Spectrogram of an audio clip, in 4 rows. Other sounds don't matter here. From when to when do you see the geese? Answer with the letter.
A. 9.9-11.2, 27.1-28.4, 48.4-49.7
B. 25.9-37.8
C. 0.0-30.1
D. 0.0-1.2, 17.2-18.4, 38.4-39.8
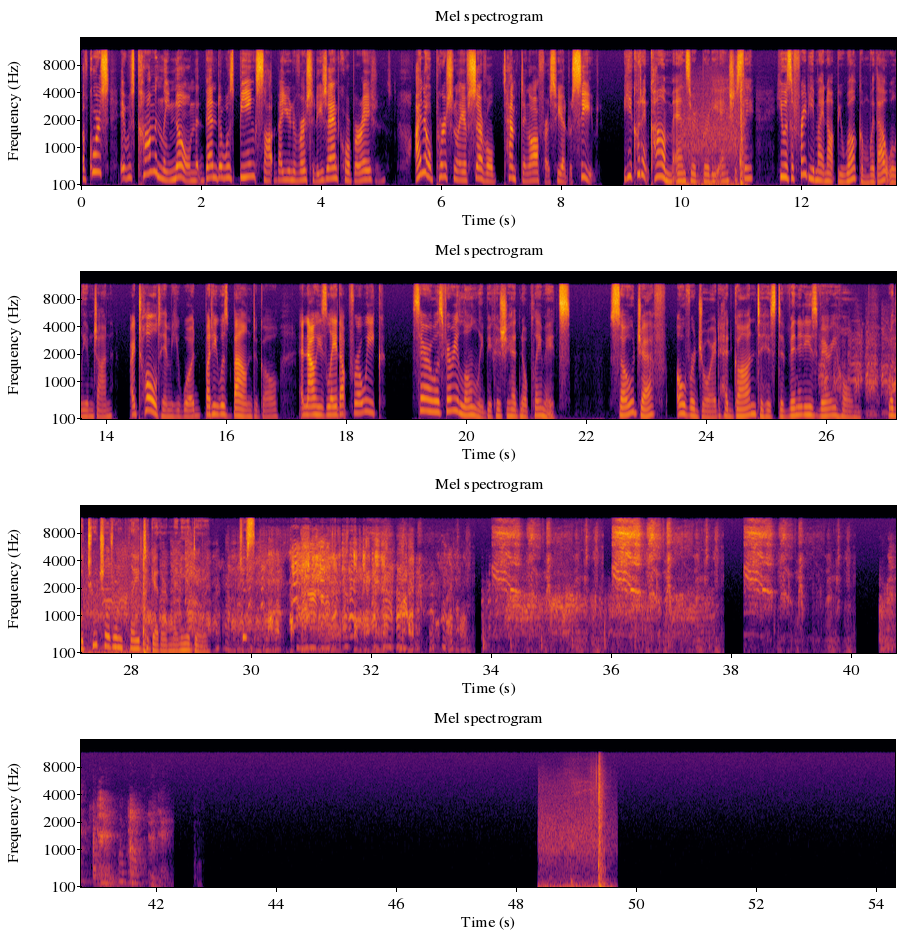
B.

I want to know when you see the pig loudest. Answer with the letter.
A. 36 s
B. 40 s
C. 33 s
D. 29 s
A.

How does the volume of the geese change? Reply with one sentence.
The loudness of the geese goes up, then down.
